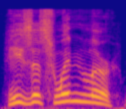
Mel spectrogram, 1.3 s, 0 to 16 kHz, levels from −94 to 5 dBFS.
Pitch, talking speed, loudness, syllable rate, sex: 215 Hz, 140 wpm, -15 LUFS, 3.6 syllables/s, male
